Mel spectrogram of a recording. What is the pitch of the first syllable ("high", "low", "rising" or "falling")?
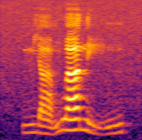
low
